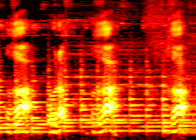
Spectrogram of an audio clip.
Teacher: ujung tenggorokan yang paling dekat dengan lidah. Sifatnya nafas ditahan atau jahar, lunak, dan suara tidak tertahan, rohoa. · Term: isti'la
